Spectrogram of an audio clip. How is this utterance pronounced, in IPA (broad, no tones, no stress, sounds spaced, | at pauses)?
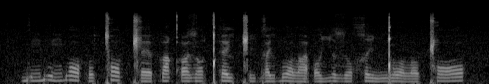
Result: ɡ u m b u m b ɔ h o ǀ ɔ ǁ ɛ f a qʼ u z ɔ ǃʰ ɛ lʲ ǁ i ɡ a lʲ ɓ o lˠ a ʔ ɔ ʎ ʊ z u χ i ŋ͡ǃ o lˠ o ǁ ɔ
